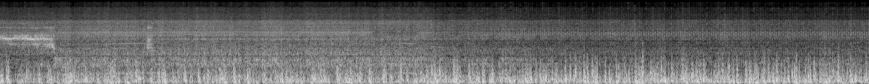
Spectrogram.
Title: Strange engine noises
